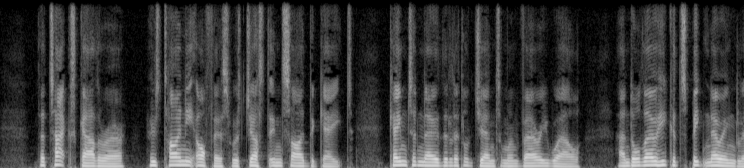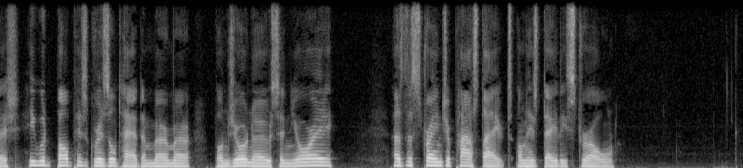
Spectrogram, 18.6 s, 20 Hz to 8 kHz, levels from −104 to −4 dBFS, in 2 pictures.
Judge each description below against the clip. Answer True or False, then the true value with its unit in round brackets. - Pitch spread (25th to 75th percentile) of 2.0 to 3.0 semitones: False (3.7 semitones)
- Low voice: False (145 Hz)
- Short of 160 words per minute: True (150 wpm)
